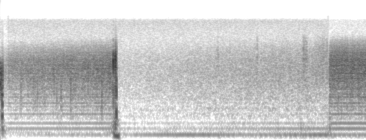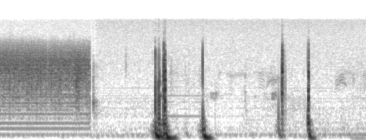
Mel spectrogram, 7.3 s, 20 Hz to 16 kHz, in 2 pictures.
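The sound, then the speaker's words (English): Mechanical noise from a 7A type telephone announcement machine: a steady droning hum that drops and returns, then several sharp clunks and thumps near the end. “That was a 7A type announcement machine with its distinctive sound at the end. Sounded like it got stuck the second time, because when it started up we heard the noise of the machine”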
